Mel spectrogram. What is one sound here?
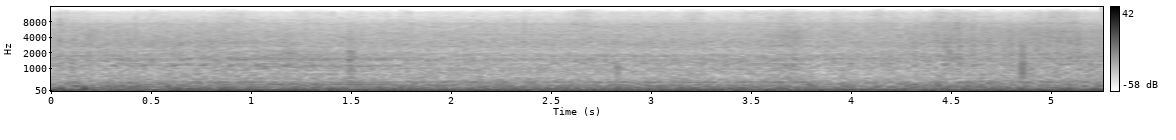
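Wind blows steadily into the microphone outdoors.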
